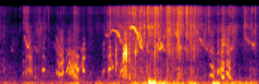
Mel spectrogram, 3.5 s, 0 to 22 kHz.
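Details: Female Natal spurfowl, described as angry, South Africa, 2024: grating cackles building up, then a louder burst of rasping notes mid-way. A thin whistled note rises briefly in the background.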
